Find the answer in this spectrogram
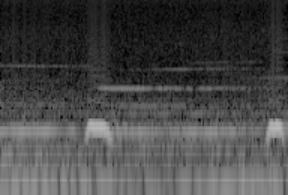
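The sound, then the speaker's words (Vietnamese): Two brief, low owl hoots in a forest of the Central Highlands, faint and spaced a couple of seconds apart over quiet background. “một con cú mèo ở trong rừng vỗ cánh phành phạch, thẳng thốt bay lên rồi rúc lên mấy tiếng”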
